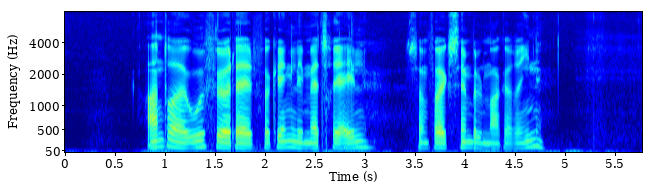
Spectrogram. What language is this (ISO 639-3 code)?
dan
